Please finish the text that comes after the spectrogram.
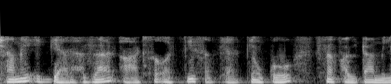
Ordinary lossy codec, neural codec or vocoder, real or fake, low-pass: none; codec, 16 kHz, 6 kbps, DAC; fake; 3.6 kHz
